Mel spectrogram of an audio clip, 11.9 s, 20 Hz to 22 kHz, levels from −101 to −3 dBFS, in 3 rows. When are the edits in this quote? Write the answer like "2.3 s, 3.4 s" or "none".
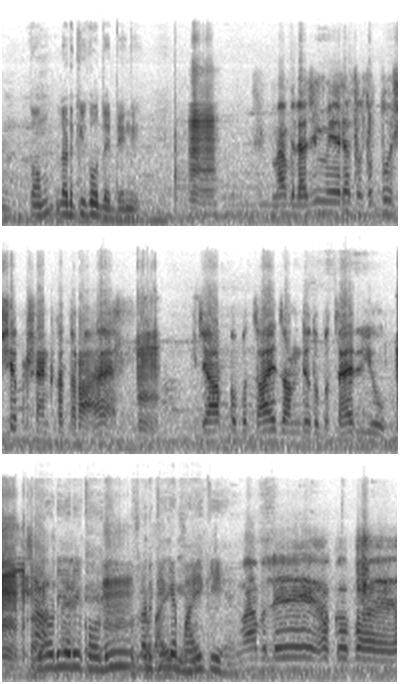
1.8 s, 8.1 s

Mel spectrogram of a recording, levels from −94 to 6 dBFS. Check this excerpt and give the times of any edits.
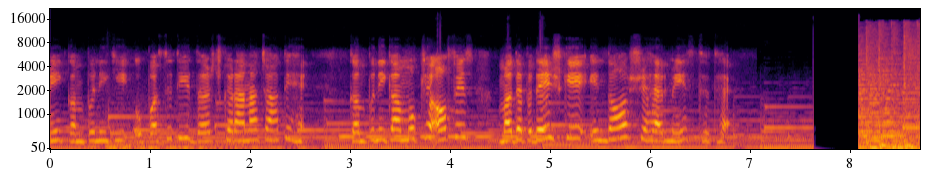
7.7 s

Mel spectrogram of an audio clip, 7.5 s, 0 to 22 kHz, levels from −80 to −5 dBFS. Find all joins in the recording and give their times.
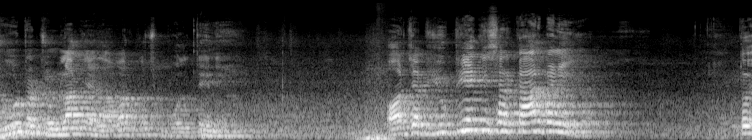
3.7 s

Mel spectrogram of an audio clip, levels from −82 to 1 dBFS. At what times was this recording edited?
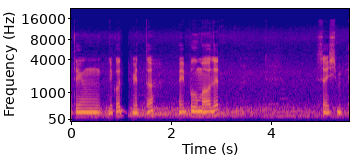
1.1 s

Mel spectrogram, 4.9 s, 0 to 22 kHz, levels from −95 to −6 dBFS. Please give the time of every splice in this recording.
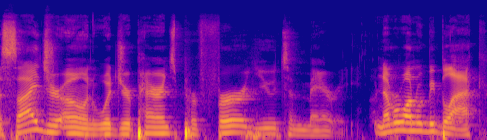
3.7 s

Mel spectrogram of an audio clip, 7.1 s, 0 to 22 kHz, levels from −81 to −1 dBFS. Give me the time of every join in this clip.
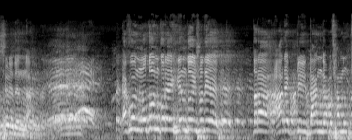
2.3 s

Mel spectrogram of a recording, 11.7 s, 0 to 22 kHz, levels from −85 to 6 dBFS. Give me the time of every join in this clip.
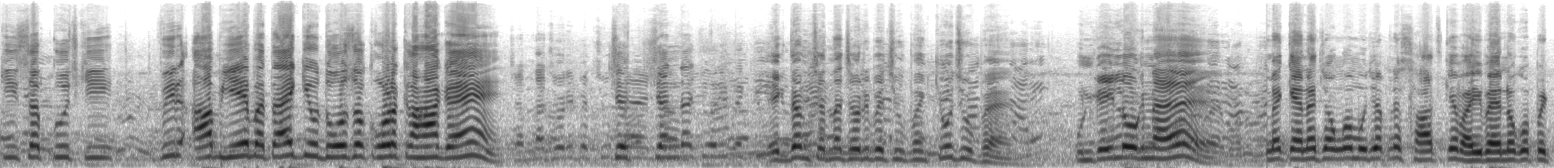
9.4 s

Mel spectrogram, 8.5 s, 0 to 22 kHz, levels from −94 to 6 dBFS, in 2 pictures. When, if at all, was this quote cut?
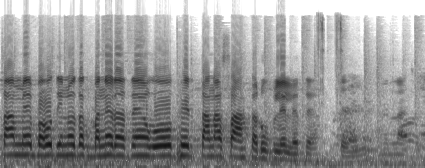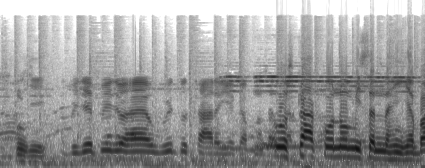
3.4 s

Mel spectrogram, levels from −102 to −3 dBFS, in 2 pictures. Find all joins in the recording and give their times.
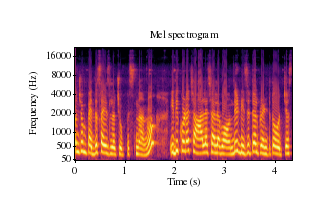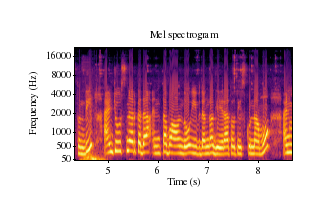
4.8 s

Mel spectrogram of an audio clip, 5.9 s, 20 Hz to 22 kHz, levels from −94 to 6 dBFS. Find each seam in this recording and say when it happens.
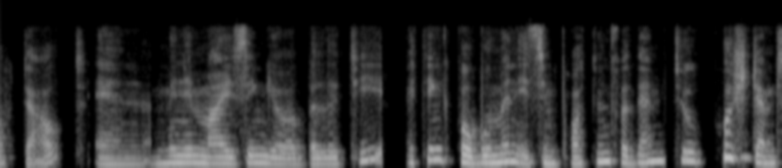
3.0 s

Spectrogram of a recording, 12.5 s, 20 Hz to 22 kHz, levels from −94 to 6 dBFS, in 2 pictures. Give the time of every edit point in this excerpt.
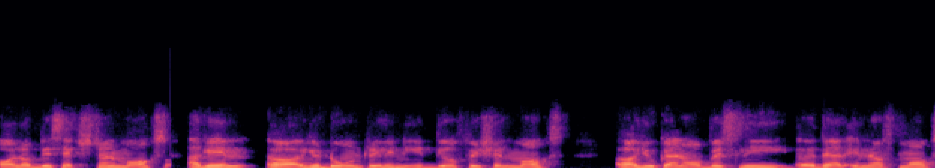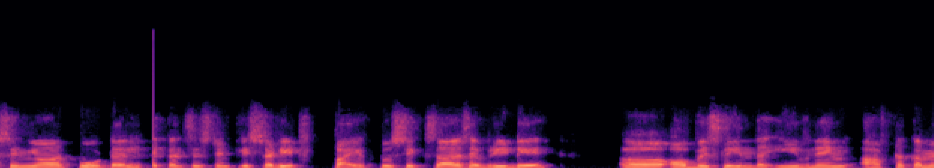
1.1 s, 7.3 s

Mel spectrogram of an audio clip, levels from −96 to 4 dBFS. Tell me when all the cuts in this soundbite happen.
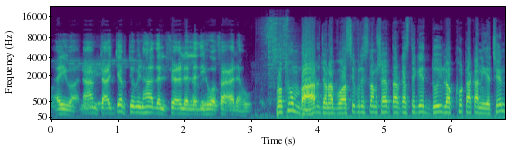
3.3 s

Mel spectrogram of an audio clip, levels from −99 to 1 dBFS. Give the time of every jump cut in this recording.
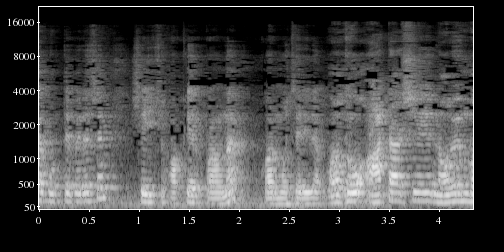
2.8 s

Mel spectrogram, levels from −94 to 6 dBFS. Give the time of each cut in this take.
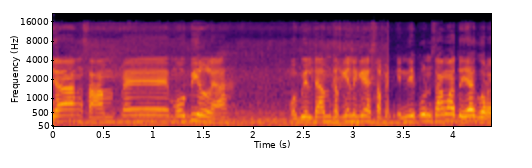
3.3 s

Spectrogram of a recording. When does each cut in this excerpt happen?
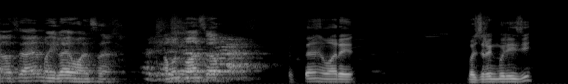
2.9 s

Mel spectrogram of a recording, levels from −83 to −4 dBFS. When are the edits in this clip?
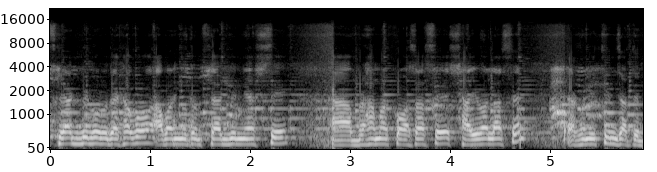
none

